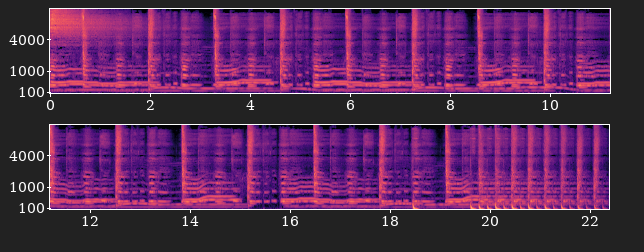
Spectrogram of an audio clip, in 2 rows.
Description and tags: Loop NatureGoddess 02
A music loop to be used in storydriven and reflective games with puzzle and philosophical elements.
video-game, game, loop, gaming, sfx, indiegamedev, videogames, music-loop, indiedev, music, Philosophical, Thoughtful, gamedev, videogame, Puzzle, games, gamedeveloping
